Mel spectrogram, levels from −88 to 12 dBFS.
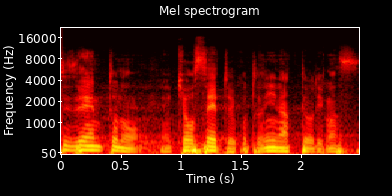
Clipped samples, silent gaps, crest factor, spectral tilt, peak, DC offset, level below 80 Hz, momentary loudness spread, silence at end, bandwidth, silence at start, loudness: under 0.1%; none; 18 dB; -8 dB/octave; -2 dBFS; under 0.1%; -34 dBFS; 9 LU; 0 s; 11 kHz; 0 s; -20 LUFS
